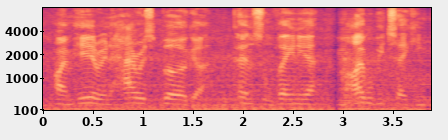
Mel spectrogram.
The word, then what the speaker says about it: Harrisburg: right in pennsylvania how do you say it harrisburg harrisburg thank you i thought it was hot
